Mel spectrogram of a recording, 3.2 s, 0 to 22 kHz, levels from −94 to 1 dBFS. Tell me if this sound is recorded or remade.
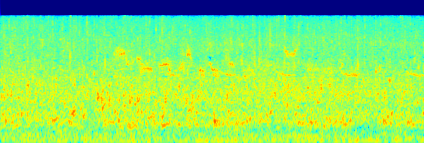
remade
